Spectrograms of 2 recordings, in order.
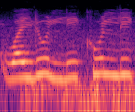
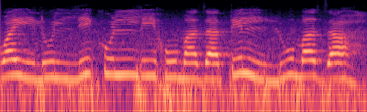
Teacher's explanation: ہم نے تن کی بجائے تل پڑھا کیونکہ آگے لام آ رہا تھا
